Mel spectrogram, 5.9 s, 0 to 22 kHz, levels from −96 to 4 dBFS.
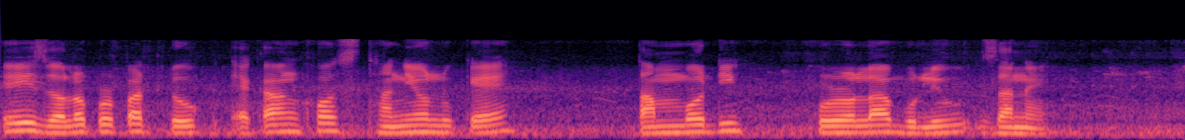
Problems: background sounds at intervals, background conversations at intervals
